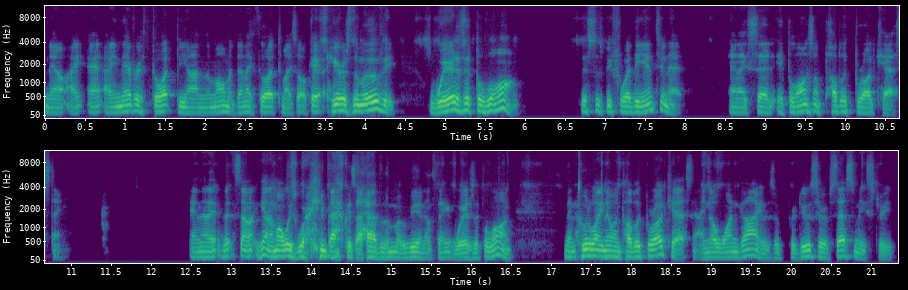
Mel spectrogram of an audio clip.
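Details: Adult man speaking; ordinary speech.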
